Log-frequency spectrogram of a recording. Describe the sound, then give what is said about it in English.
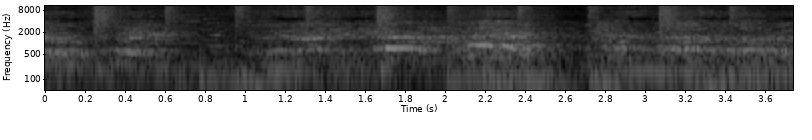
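A football crowd gathered around the stadium entrance used by the teams chants loudly, a dense wall of many overlapping voices with steady rhythmic surges and brief sharp bursts, continuing without pause for the whole stretch. “The area surrounding the entrance that the teams use have now been taken over by the assembled crowd.”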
